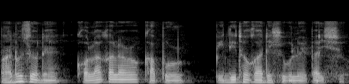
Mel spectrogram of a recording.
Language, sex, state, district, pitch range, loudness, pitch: Assamese, male, Assam, Kamrup Metropolitan, 90-110 Hz, -21 LUFS, 95 Hz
